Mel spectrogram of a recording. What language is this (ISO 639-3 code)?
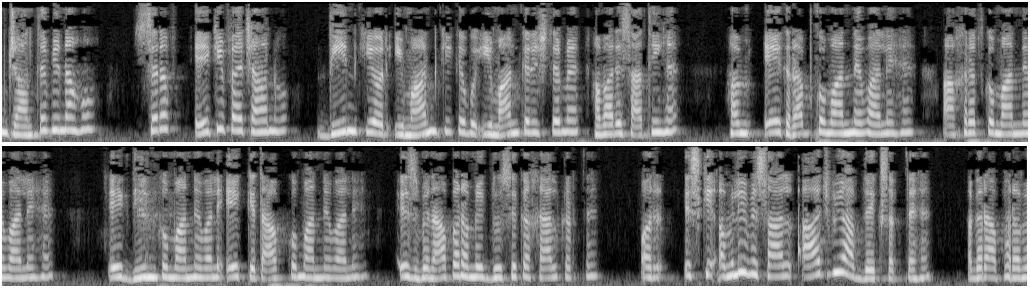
urd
